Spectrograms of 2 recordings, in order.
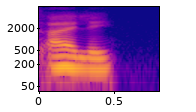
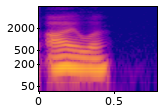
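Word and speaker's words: Islay: Название острова англичане произносят «Айлей», а шотландцы исключительно «Айла».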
